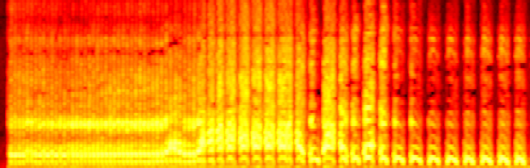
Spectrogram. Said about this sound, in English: No, that's a kookaburra. Shut up! And that's the mating call of a kookaburra.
